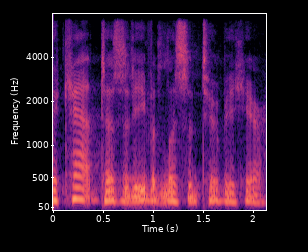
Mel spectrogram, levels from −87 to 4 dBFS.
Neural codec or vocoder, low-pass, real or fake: vocoder, 22.05 kHz, 80 mel bands, WaveNeXt; 7.2 kHz; fake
